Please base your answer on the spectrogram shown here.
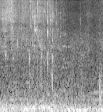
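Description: Water trickles and drips into a mix of yellow mustard seeds, poppy seeds and green chillies, a soft, fairly quiet splashing pour with a few brighter drips near the end and no talking.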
